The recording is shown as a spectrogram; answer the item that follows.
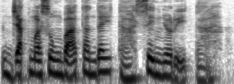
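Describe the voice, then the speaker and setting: Respectful Ilocano maid, dry sound. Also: female voice, fairly low pitch, expressive, moderate pace, fairly bright tone, no room sound. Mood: careful, earnest. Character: respectful, careful household servant woman, loyal confidante. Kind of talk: Ilocano radio drama acting.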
